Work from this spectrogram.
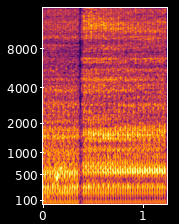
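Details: Three-phase air compressor run from single-phase 230V through a variable frequency drive, pumping back up from below 5 bar (cut-off about 6 bar): steady, even motor drone with a smooth pulsing beat and no knocks or rattles; it is running normally.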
